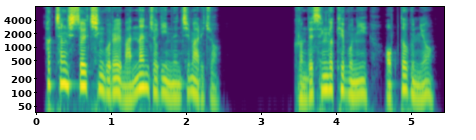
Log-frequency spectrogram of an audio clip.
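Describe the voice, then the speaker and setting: Brief: male radio-drama narrator, low and animated, very dry close sound. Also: no room sound. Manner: expressive first-person storytelling.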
